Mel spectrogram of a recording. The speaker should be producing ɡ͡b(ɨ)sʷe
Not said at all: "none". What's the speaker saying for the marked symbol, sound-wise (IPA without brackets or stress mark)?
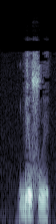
e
